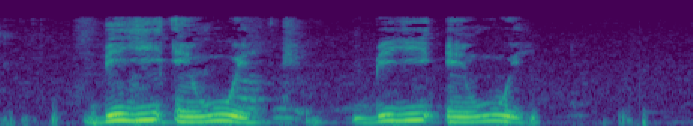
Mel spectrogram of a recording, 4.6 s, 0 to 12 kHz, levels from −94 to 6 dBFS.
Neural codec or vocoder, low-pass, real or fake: none; 7.2 kHz; real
